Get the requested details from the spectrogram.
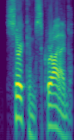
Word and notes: circumscribe: American English

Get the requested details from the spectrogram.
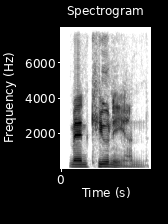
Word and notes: Mancunian: American English

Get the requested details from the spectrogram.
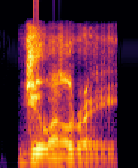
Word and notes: jewellery: British English

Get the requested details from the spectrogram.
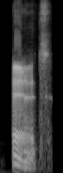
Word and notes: ET: British English

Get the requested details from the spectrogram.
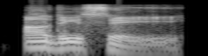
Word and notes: RDC: British English

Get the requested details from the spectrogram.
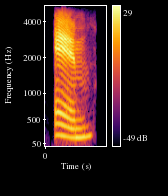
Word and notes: m: Indian

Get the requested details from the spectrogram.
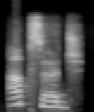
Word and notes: upsurge: Indian

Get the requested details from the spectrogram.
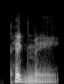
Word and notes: pigmy: American English

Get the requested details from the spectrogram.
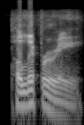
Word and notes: polypary: American English

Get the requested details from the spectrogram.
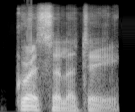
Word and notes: gracility: British English

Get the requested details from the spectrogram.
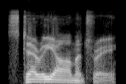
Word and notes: stereometry: British English

